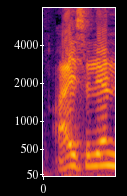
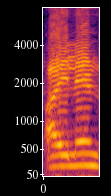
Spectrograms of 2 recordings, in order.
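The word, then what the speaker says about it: island: Oasis is like a green आइलैंड, आइसलैंड नहीं बेटा, आइलैंड है, आइसलैंड होता है ICELAND, आइसलैंड, ये आइलैंड है, ऐसे इसके अंदर साइलेंट है।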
